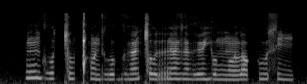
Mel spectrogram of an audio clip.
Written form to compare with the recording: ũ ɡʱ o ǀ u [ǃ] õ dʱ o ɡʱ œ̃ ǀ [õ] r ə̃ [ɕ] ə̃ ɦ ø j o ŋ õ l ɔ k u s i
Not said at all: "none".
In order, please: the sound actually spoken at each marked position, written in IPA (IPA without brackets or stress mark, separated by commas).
ǃʰ, o, z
